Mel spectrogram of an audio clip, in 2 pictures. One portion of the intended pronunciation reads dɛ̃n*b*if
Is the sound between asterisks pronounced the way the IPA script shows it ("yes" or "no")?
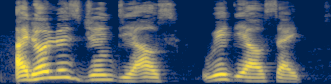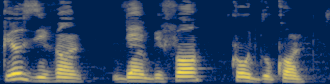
yes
